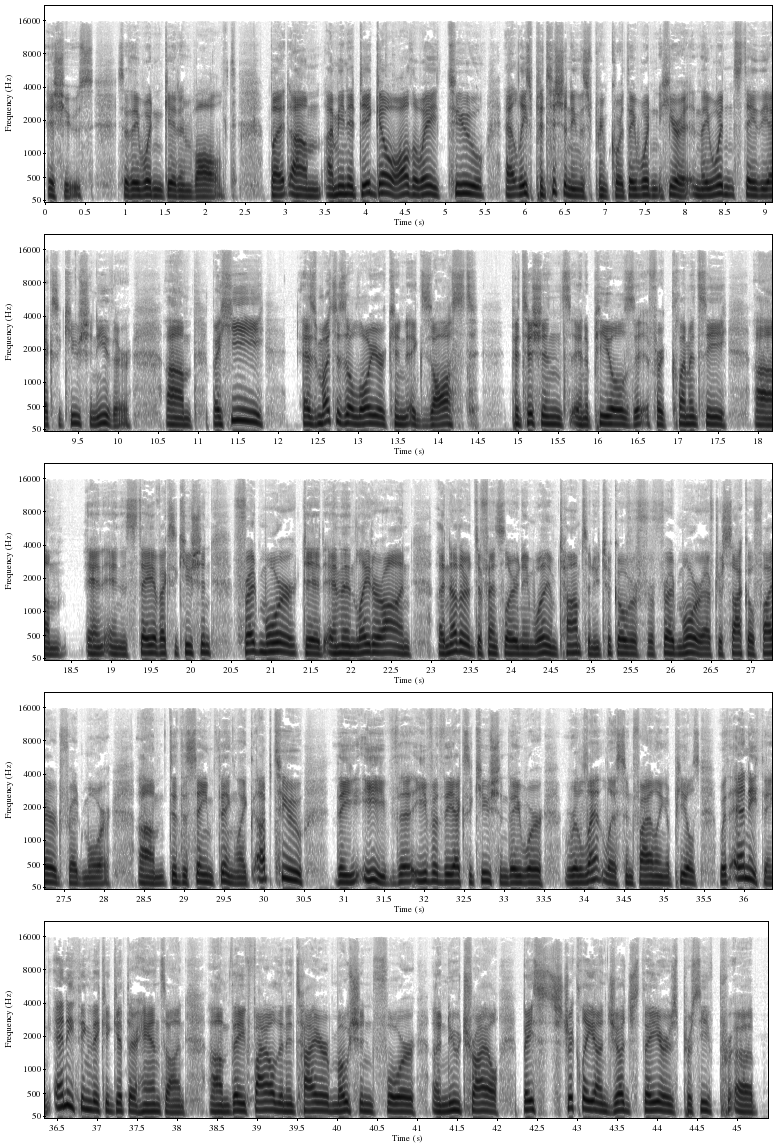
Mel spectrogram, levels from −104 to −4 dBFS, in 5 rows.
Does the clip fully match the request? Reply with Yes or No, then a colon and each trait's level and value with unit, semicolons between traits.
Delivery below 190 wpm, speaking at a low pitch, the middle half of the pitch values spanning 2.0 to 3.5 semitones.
No: average, 170 wpm; medium, 145 Hz; average, 3.1 semitones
